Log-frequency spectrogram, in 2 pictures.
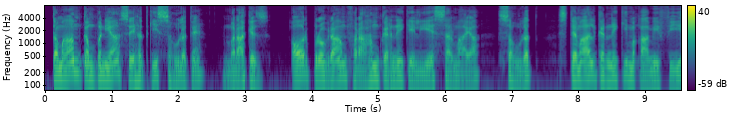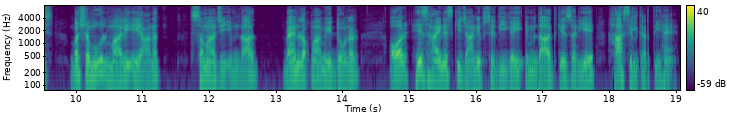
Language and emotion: Urdu, neutral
